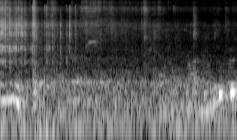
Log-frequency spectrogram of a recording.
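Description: Pet pigeons give soft, low coos with a brief flutter of wings, heard close by in a quiet room for a couple of seconds.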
